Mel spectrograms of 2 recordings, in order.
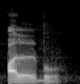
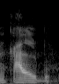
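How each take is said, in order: First: "kolbu" with a rounded o in the first syllable; correct pronunciation. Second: "kalbu" with an open a in the first syllable; wrong pronunciation. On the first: Preacher correcting the word for heart, "kolbu" with an o. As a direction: say "kolbu" with KOL, not KAL. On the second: Preacher showing the mistaken word, "kalbu" with an a. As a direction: say "kalbu" with KAL, not KOL. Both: Shown as a demonstration. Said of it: "bukan kalbu".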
